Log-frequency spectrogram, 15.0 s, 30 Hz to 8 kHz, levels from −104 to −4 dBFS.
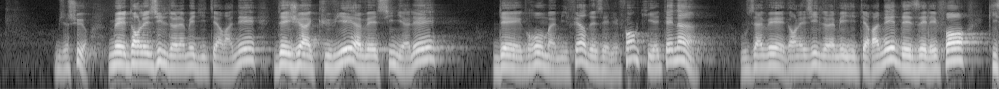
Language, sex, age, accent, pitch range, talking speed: French, male, 50-69, French, 115-165 Hz, 130 wpm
